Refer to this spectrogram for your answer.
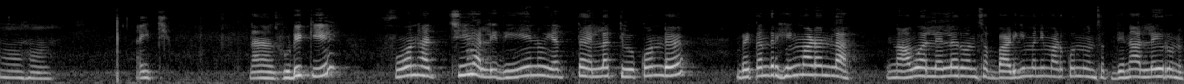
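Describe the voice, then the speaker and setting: Over clear background noise, a woman does a cartoonish character voice at an extremely high pitch and a moderate pace. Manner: scolding, nagging.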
